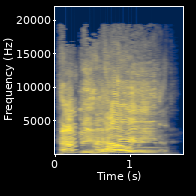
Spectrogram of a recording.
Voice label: Mixed crowd happy halloween

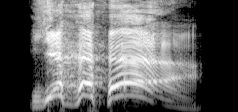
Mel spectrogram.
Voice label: Cartoon lion voice, "yeah"

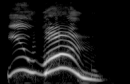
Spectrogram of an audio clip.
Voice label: You won kid boy vocalization

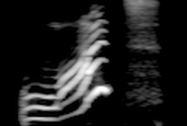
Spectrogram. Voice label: "What", girl child kid

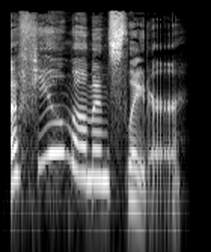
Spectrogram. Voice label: A few moments later meme voice female; social media; Meme Sounds

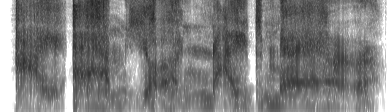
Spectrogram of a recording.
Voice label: Demon beast imp monster i am your nightmare

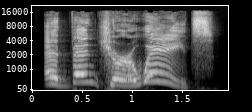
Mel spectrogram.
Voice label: Cartoon little child voice adventure awaits

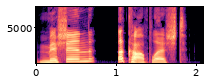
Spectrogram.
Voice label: Mission accomplished game win female voice; success

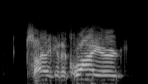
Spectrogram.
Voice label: Military radio voice; target acquired

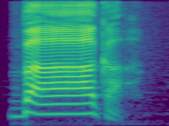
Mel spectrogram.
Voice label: Idiot anime boy character

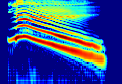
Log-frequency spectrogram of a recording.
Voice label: Yay excited boy child kid

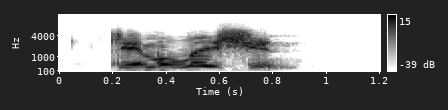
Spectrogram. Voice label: Military radio voice command "demolition"

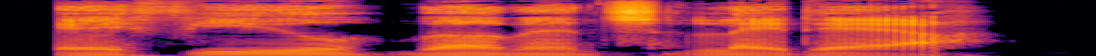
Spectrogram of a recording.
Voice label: A few moments later meme voice male; Meme Sounds; social media

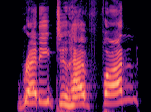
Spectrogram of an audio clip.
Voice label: Cartoon little child voice; ready to have fun

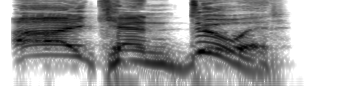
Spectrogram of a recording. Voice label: Cartoon lion voice; i can do it

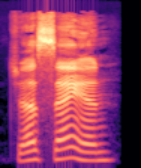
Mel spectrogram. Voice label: Just saying meme voice female

